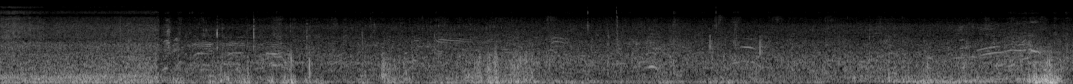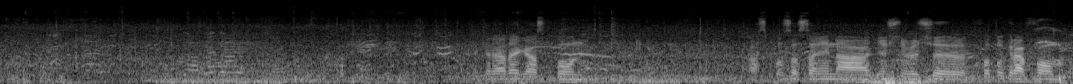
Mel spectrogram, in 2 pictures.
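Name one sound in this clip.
Voices of a crowd chatter outdoors.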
